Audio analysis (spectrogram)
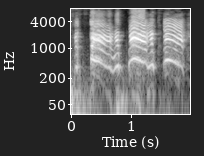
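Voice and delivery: very high, loud squawks; bird screech. Acted. Student being a bird in class, loud screeching.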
